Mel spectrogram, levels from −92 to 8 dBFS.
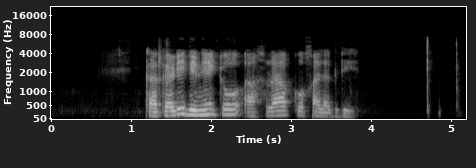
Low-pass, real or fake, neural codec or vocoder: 7.2 kHz; fake; codec, 16 kHz, 4 kbps, FreqCodec, smaller model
